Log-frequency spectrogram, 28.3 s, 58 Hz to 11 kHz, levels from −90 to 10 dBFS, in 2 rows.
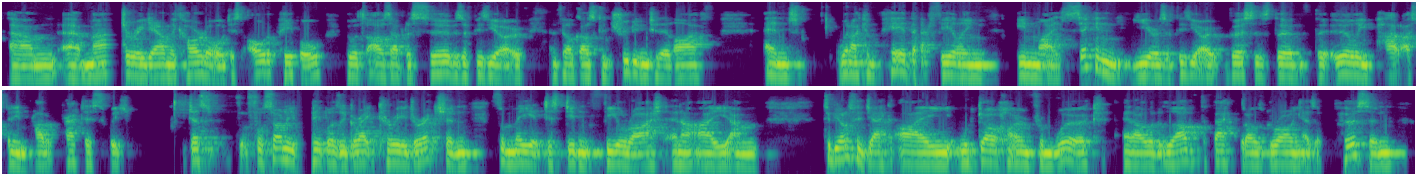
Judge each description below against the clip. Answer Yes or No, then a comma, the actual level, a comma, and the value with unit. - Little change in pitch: No, average, 3.9 semitones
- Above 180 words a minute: Yes, fast, 205 wpm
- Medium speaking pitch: No, low, 120 Hz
